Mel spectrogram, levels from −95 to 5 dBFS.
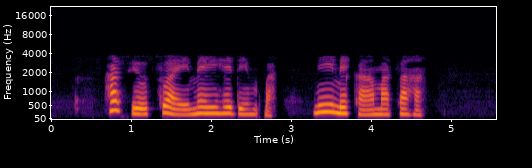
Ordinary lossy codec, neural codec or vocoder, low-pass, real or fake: none; none; 3.6 kHz; real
